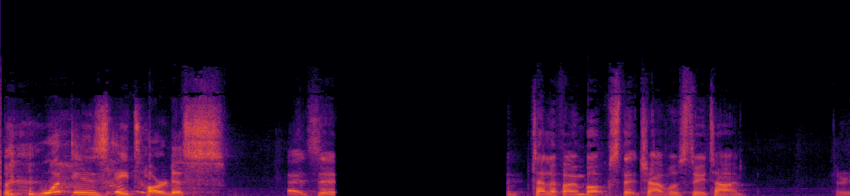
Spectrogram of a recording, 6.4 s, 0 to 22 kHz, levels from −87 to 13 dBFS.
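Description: At 2.50 s the sound cuts out mid-flow and stays silent until 3.81 s, roughly 1.3 seconds of dead air. That's a playback stall, likely the player running dry or its thread getting blocked, so nothing reached the output until it recovered.

From 3.81 s to the end the audio comes back hurried, running about 1.1 times normal speed but at its usual pitch. That's time-compressed catch-up: the player is trimming small chunks and cross-fading over the joins to work off the backlog.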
